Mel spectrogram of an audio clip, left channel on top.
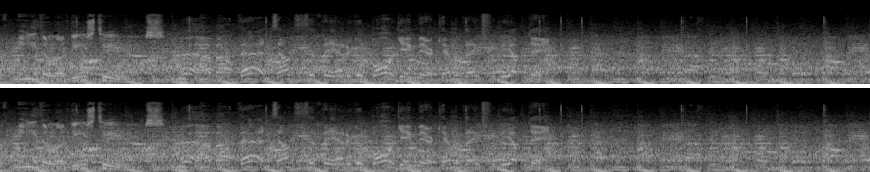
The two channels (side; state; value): both; normal; correlation 0.83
